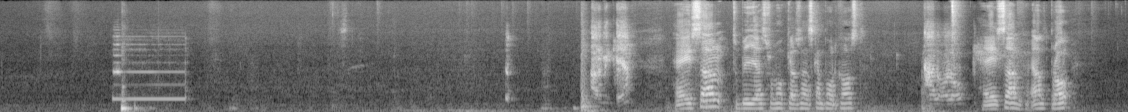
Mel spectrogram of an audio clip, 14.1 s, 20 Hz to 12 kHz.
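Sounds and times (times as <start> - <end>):
telephone call ringing tone: 1.4 - 2.4
speech: 7.5 - 10.8, 12.3 - 13.5.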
